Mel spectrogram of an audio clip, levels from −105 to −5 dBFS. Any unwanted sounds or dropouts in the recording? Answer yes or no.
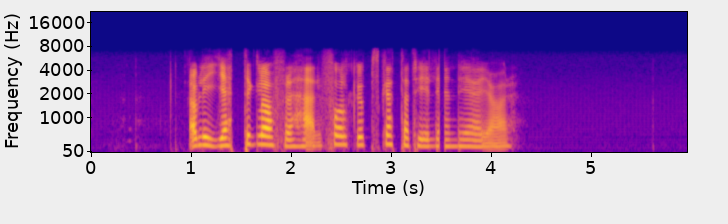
yes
